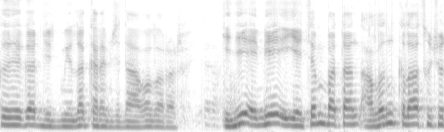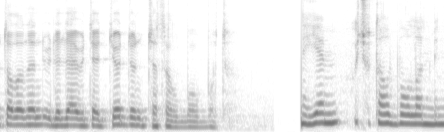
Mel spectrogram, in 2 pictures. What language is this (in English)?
Turkish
